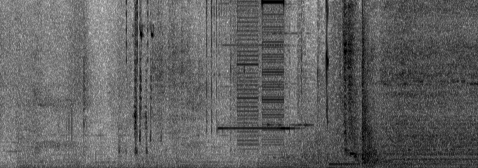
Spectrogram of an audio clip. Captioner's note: machinery humming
